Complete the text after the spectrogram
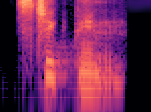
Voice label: "stickpin", Indian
